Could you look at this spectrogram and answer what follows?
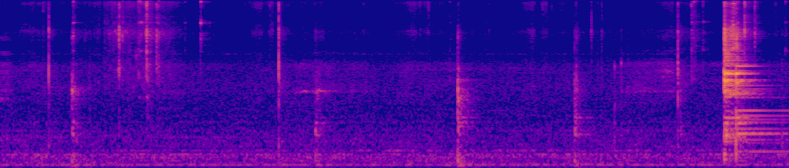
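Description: Faint, scattered light clicks and taps of fingers and soft bread dough against a stainless steel bowl as the dough is pinched into small pieces. Near the end, a short, louder voiced sound.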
